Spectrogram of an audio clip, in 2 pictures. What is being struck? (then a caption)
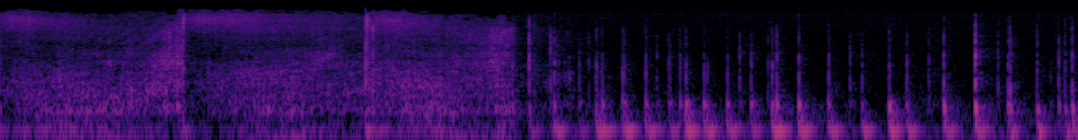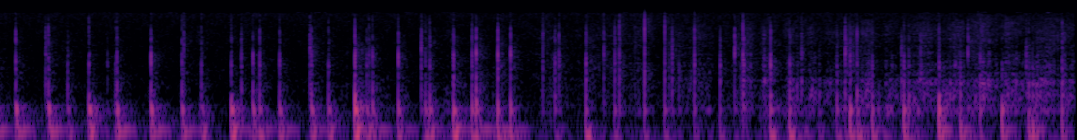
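Cork floor. Long painted nails scratch and tap with both hands on a flat, solid cork floor. The first few seconds are a soft, hissing scratching sweep, then a rapid, uneven run of dozens of dry, dull taps with a low thud and almost no ring. Scratching continues quietly beneath the taps until the end.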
